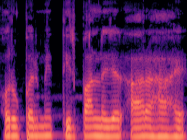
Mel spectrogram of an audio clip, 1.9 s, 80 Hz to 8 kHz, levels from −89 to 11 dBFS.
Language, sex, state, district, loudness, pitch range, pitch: Hindi, male, Jharkhand, Ranchi, -15 LUFS, 135-145 Hz, 140 Hz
